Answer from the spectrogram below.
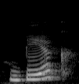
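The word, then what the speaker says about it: бек: But in the word bek, bek, bek, we pronounce letter B as a soft sound b, b, bek, b, bek.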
